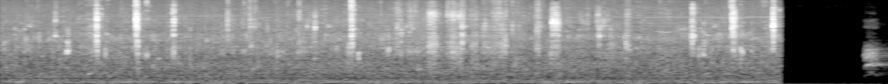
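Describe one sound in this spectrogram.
A man crunches and chews food loudly, close by.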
